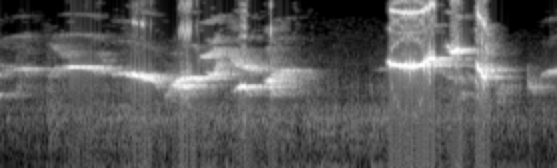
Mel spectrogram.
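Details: Oriental magpie-robin lure sound meant to draw in and trap birds: loud whistled phrases that slide downward, a pause, then brighter sweeping notes with sharp high accents, over a faint hiss.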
